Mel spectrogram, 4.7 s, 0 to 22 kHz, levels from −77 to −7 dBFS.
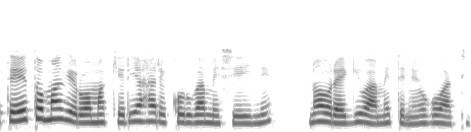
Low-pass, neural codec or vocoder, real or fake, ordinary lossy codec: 5.4 kHz; none; real; none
